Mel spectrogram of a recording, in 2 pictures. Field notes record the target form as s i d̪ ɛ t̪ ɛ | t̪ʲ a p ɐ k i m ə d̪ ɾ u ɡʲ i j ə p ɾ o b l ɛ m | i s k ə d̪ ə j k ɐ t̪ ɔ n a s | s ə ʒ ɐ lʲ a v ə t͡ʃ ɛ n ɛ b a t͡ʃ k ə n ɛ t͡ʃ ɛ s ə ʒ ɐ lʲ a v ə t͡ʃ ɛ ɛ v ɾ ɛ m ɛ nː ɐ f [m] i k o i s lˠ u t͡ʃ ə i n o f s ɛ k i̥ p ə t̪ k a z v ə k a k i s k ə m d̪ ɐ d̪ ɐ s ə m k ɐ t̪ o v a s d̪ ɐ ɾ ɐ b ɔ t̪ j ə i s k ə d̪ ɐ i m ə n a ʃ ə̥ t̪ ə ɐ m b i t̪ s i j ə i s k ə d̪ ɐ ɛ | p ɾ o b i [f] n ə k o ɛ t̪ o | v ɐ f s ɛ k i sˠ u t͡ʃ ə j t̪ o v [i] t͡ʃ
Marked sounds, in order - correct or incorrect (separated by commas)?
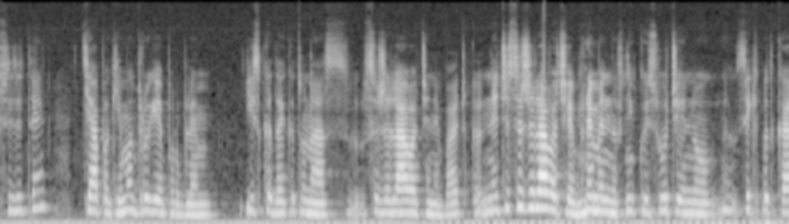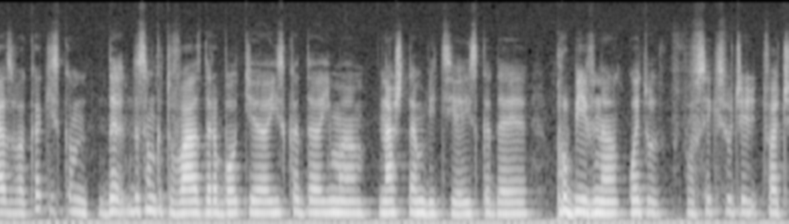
incorrect, incorrect, incorrect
